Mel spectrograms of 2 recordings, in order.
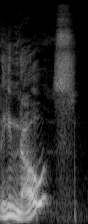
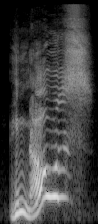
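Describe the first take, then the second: First: Said in the usual way. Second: High incredulous squeak; shocked, unable to believe it; disbelieving high question. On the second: Real, not acted.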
